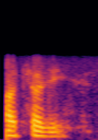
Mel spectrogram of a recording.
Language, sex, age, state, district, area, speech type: Punjabi, male, 45-60, Punjab, Jalandhar, urban, conversation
